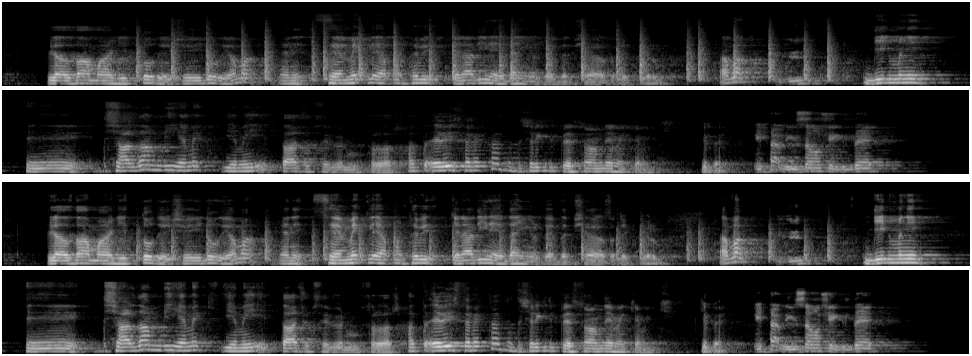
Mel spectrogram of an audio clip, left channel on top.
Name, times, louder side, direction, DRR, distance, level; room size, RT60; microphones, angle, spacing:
voice 1, 0.5-6.6 7.2-7.5 8.6-9.3 9.9-16.4 16.7-16.9, right 3 dB, 80° right, 10 dB, 1.2 m, -23 dB
sound 1, 1.3-2.8 3.1-4.7 5.0-6.5 6.8-8.4, left 3 dB, 60° left, 1.4 m, -31 dB
voice 2, 7.7-8.1 17.2-18.4, right 2 dB, 55° right, 9 dB, 2.1 m, -27 dB
28.0 x 26.5 x 7.3 m, 0.87 s
head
